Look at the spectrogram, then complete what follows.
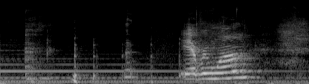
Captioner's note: giggling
